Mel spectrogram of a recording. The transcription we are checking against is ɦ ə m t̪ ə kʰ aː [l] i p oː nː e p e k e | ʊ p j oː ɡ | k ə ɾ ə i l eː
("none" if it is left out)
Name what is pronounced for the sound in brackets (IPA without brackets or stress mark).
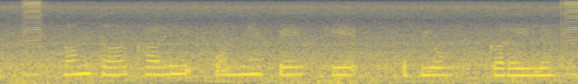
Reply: l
